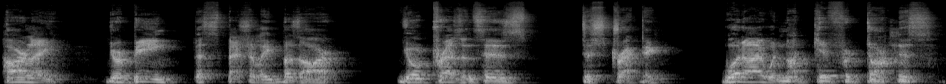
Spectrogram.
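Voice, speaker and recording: An actor voicing a hulking humanoid shark villain in a video game, erudite and gentle yet proud, speaking in formal, measured, deadpan phrases. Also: male voice, low-pitched, roomy sound, exaggerated voice. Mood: dry, aloof. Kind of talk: video game character voice lines.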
